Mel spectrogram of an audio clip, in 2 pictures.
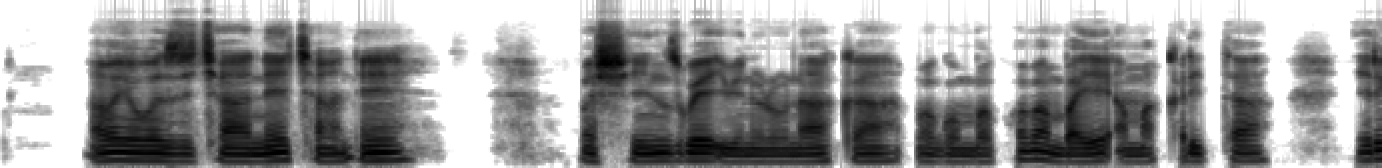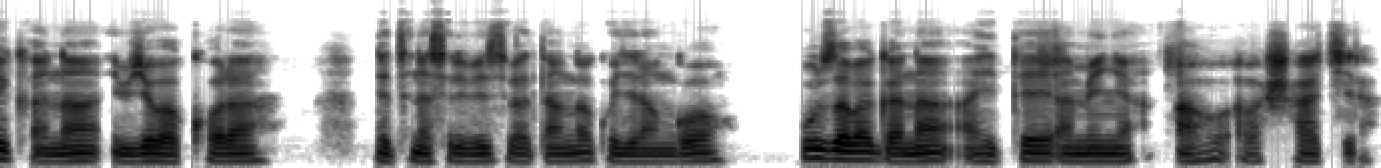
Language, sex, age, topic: Kinyarwanda, male, 18-24, health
